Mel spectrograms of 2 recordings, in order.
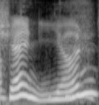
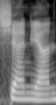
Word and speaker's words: Shen Yun: apparently it's a cult Shen that's how they say it in the commercial Shen Yun Shen Yun Melissa will you explain okay so it's also last week we all just like said Shen Yan to each other and then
